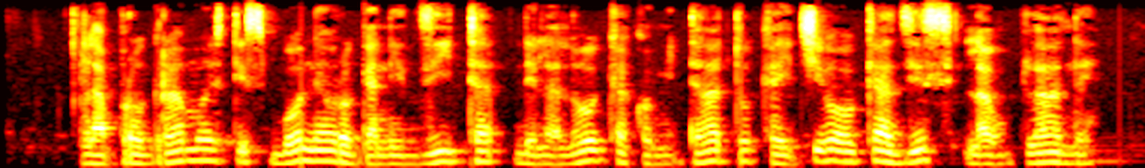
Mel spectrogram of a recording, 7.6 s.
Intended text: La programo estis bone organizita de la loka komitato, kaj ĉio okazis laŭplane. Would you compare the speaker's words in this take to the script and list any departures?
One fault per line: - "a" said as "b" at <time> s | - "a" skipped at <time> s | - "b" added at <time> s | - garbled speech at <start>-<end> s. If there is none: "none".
none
